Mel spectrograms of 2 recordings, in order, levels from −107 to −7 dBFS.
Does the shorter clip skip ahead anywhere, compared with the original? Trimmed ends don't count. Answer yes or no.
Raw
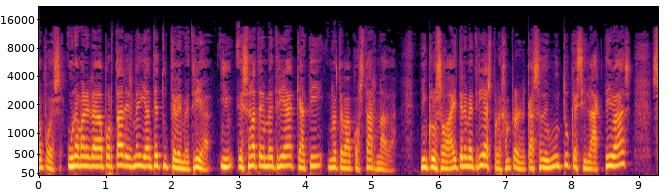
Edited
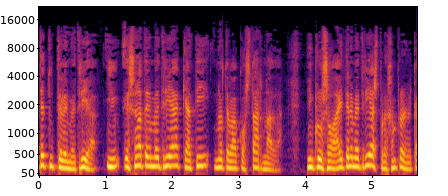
no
